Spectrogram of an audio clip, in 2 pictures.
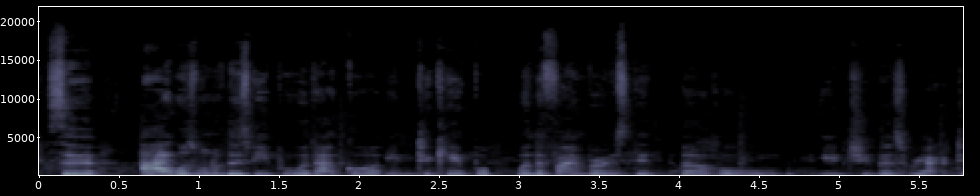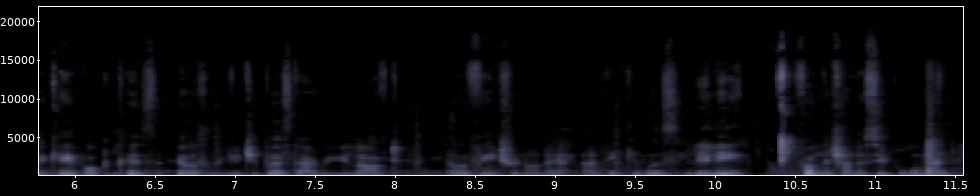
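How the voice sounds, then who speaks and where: A woman's voice: on the low side, steady tone, fast, vocal fry. A 21-year-old woman from Ghana who later moved to England, chatting casually and conversationally as a vlog host. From Ghana, later England from age twelve. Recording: background music under voice. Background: R&B pop music.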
